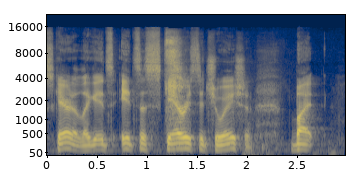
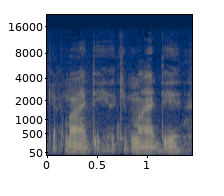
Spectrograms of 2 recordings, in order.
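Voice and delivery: nervous murmur; 4 semitones lower, 18 dB quieter than usual. Retold or imitated.

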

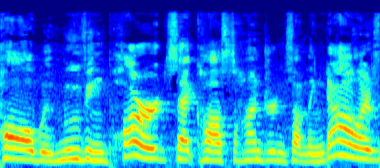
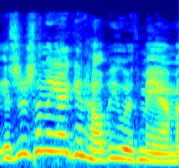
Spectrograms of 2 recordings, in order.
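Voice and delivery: rushed employee; 6 semitones higher, much faster than usual. Retold or imitated. Annoyed employee voiced.

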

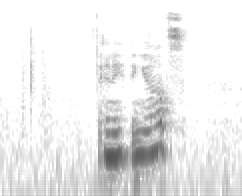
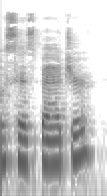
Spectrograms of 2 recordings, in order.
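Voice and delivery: usual speaking voice

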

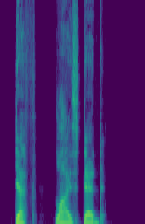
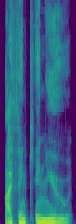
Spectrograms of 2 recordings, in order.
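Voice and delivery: "I think in you" distinct, higher and louder; said distinctly; 6 semitones higher, 5 dB louder than usual. A narrator's reading. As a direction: pronounce "I think in you" clearly, pitched up. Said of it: "he said distinctly".

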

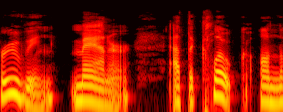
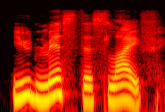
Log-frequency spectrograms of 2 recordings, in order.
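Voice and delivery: plain reading voice

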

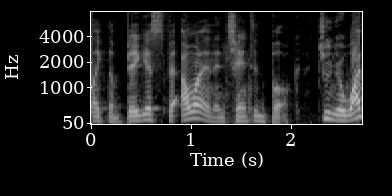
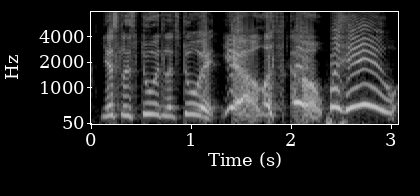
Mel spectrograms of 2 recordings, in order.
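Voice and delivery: excited cheer; 6 dB louder, slower than usual. Acted. Players cheering at start of game.

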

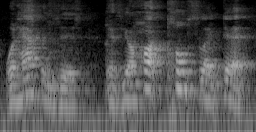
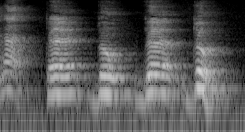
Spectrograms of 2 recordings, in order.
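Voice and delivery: louder, hammered dang boom; hard dang; 3 semitones higher, 9 dB louder, much slower than usual. Shown as a demonstration. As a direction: bang it out stiffly, the wrong way. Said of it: "Be careful of that".

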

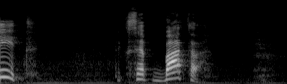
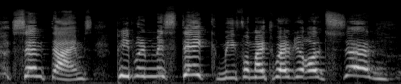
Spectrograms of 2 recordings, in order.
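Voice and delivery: ordinary talk, nothing marked

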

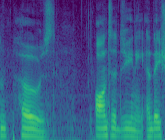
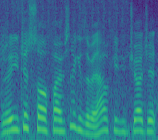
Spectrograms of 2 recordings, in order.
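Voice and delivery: high whiny objecting voice; high-pitched mock skeptic; imitating a viewer; 8 semitones higher than usual. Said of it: "I know you're like".

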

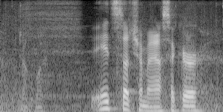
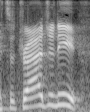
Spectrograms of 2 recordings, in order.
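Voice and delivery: mock lament; 10 semitones higher than usual. Real, not acted. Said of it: "This is just a disaster".

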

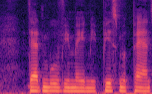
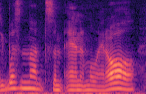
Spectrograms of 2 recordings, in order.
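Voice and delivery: usual speaking voice

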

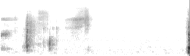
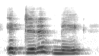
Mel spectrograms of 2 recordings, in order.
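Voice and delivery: ordinary delivery

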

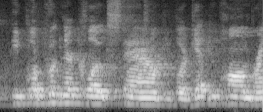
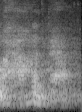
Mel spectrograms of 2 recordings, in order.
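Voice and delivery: awed whisper; 10 dB quieter than usual. Retold or imitated. Imagining his own amazed reaction.

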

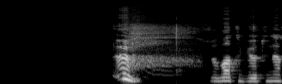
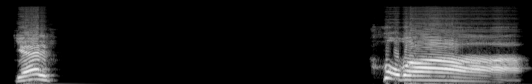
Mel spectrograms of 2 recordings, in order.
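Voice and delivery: loud, high triumphant cry; triumphant shout; 6 semitones higher, 19 dB louder, much slower than usual. Real, not acted. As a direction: celebrate the catch out loud. Catching moment exclamation. (zafer çığlığı)

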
